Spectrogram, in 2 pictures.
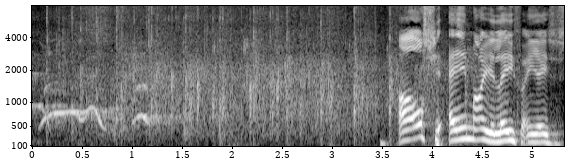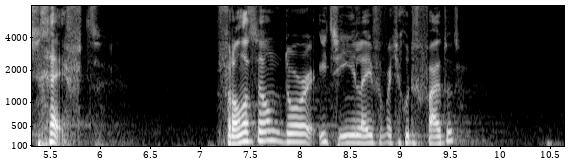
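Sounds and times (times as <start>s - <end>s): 
audience applause: 0.0s - 4.2s
speech: 3.7s - 5.9s, 7.3s - 9.7s.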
